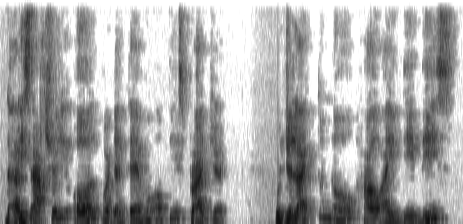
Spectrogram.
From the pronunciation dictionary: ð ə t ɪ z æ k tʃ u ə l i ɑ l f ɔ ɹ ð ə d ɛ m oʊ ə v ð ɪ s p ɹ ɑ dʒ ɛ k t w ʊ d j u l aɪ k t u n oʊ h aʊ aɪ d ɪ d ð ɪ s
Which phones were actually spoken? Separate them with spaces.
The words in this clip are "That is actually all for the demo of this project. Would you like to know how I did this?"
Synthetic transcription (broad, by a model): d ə t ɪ s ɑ k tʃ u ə l i ɑ l f ɔ ɹ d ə d ɛ m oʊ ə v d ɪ s p ɹ ɑ dʒ ɛ k t w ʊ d j u l aɪ k t u n oʊ h aʊ aɪ d ɪ d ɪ s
